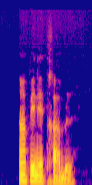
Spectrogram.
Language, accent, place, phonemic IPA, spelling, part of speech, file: French, France, Lyon, /ɛ̃.pe.ne.tʁabl/, impénétrable, adjective, LL-Q150 (fra)-impénétrable.wav
- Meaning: 1. impenetrable 2. not understandable, mysterious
